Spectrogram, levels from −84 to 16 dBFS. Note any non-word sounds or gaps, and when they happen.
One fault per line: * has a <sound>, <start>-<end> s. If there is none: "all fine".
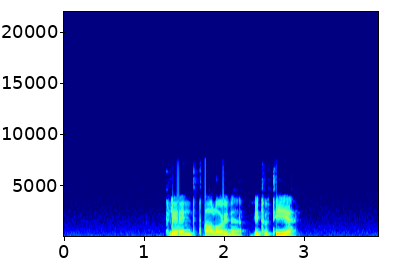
* has a dropout, 1.7-1.8 s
